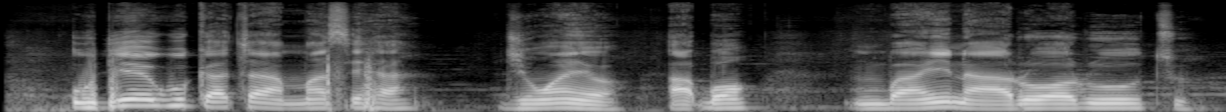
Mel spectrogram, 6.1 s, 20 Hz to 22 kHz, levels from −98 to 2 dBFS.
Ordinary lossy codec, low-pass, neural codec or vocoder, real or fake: none; 19.8 kHz; none; real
